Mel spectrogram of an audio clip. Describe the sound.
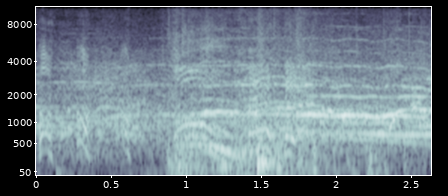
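A wrestler body-slams an opponent onto the ring during a Christmas-themed show, giving a heavy thudding slam over a loud, constant crowd roar.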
